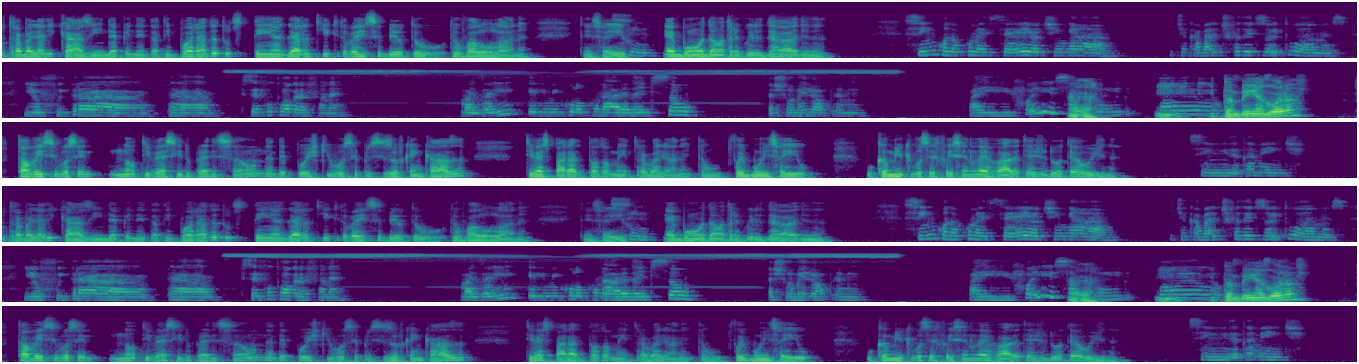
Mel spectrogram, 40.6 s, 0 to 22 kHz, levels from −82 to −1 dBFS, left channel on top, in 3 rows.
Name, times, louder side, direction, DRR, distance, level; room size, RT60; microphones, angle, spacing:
voice 1, 0.0-5.5 5.8-6.3 6.6-8.2 24.2-24.5 25.1-26.6 27.3-31.8 32.3-38.3, left 3 dB, 65° left, 0.9 m, -27 dB
voice 2, 6.1-6.5 8.8-11.2 11.8-17.0 18.1-20.5 21.2-22.2 23.2-24.8 25.1-26.5 39.0-40.1, equal, 20° right, 2.5 m, -38 dB
sound 1, 15.8-22.5, right 5 dB, 60° right, 3.0 m, -40 dB
9.4 x 3.6 x 4.5 m
head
